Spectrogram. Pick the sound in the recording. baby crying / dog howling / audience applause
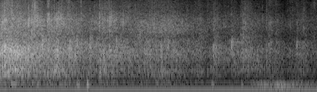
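audience applause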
